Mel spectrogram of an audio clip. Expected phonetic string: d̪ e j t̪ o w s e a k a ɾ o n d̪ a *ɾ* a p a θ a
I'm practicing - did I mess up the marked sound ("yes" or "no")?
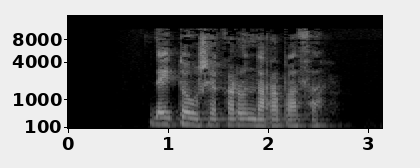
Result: yes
